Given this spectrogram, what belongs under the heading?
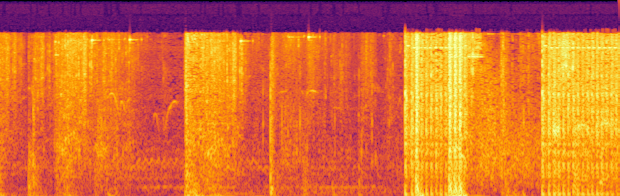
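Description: Bursts of gunfire from the Vesper in a Call of Duty game, with short volleys and sharp shots recurring at close range, the loudest rapid bursts near the end.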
